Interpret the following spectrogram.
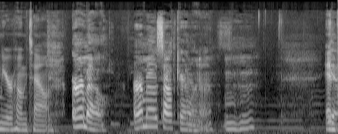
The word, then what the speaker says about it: Irmo: do you say the name of your hometown Irmo hermo South Carolina mhm and there were musicians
